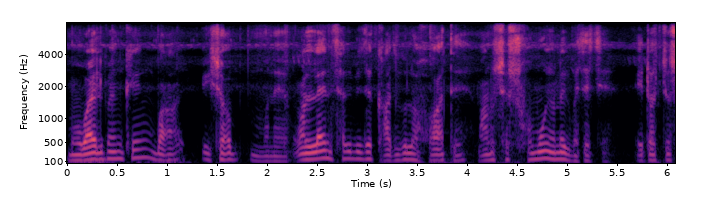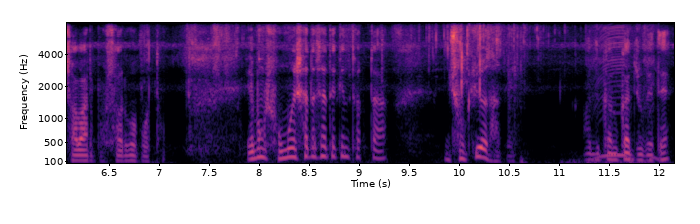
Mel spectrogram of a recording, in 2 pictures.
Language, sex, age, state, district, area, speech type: Bengali, male, 30-45, West Bengal, Cooch Behar, urban, spontaneous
